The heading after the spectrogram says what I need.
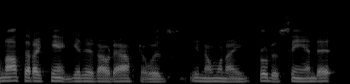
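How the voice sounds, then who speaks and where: A woman with a very deep, low pitch and vocal fry, at a fairly quick pace with fairly even intonation. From Maine, US. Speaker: craft live streamer. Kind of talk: live stream crafting tutorial. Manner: casual, chatty. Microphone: new microphone to reduce noise.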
